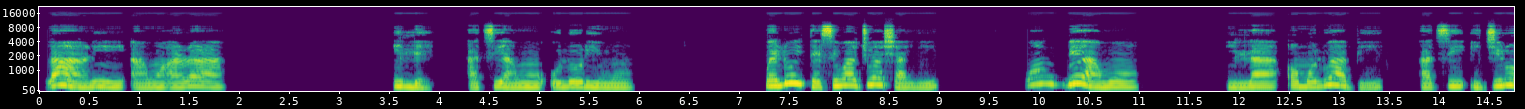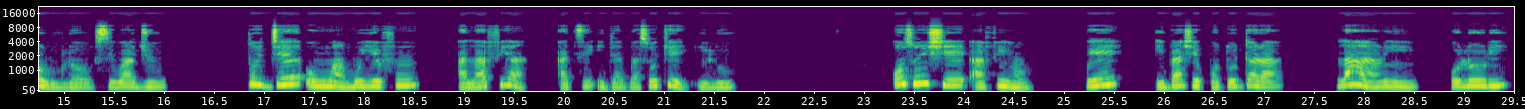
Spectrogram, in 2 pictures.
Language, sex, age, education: Yoruba, female, 30-45, secondary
